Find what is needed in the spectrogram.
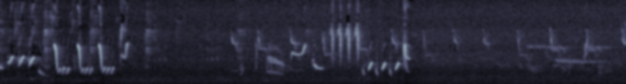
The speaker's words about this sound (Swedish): Det var till exempel fågelkvitter i en skog.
